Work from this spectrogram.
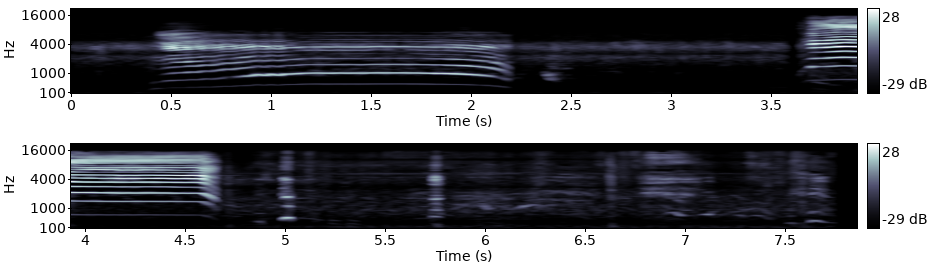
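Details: Goat calling loudly: a long, steady, nasal bleat of nearly two seconds, then a brief pause and a second, higher, shorter bleat, followed by faint clicks and soft background sounds.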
